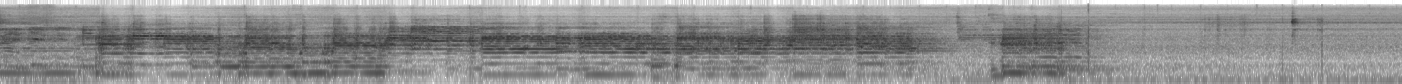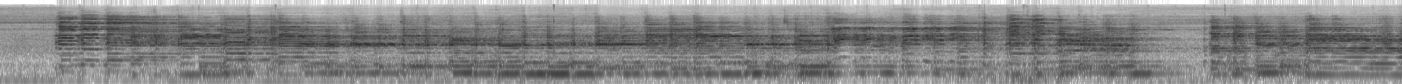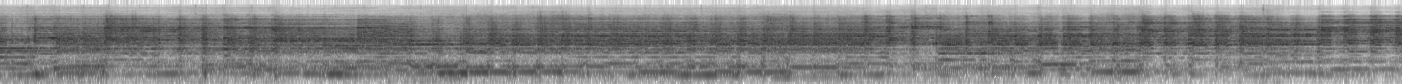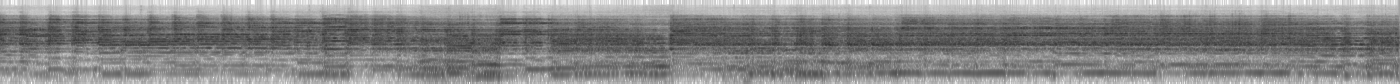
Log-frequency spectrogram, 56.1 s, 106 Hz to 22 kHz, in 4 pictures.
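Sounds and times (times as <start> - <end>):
electric guitar music: 0.0 - 56.0.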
